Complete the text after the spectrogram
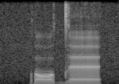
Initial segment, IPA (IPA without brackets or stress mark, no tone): ɾ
